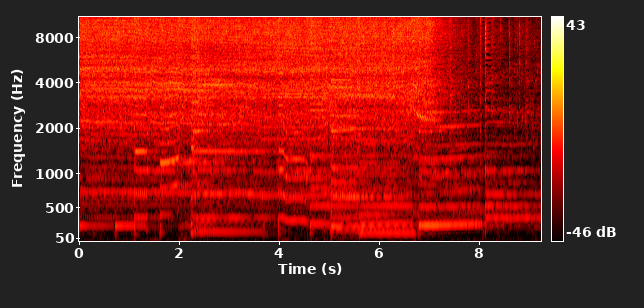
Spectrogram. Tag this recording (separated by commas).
Music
